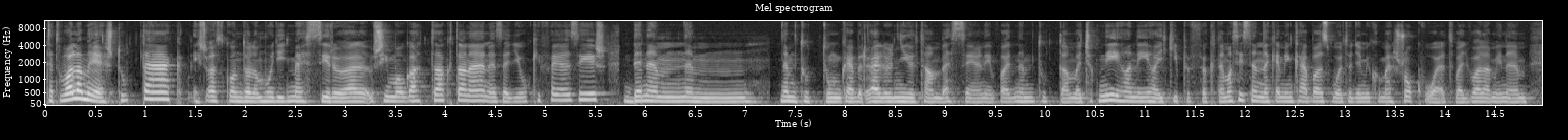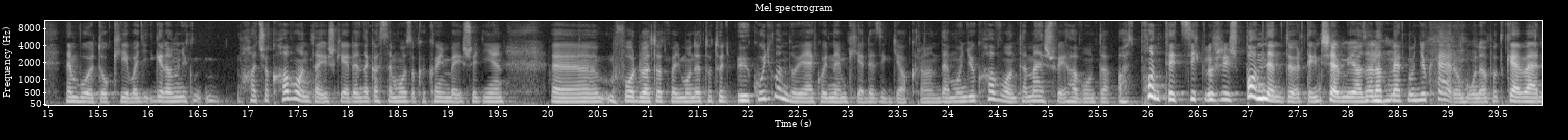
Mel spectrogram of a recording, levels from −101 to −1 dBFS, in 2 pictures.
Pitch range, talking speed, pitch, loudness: 160-185 Hz, 195 wpm, 165 Hz, -25 LUFS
